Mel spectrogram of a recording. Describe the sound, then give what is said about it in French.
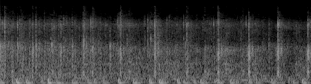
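Sustained applause from a symposium audience welcoming the keynote speaker, dense overlapping claps filling the room at a steady, fairly loud level with no voices standing out. “Est-ce que nous pouvons l'accueillir avec des applaudissements, s'il vous plaît?”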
